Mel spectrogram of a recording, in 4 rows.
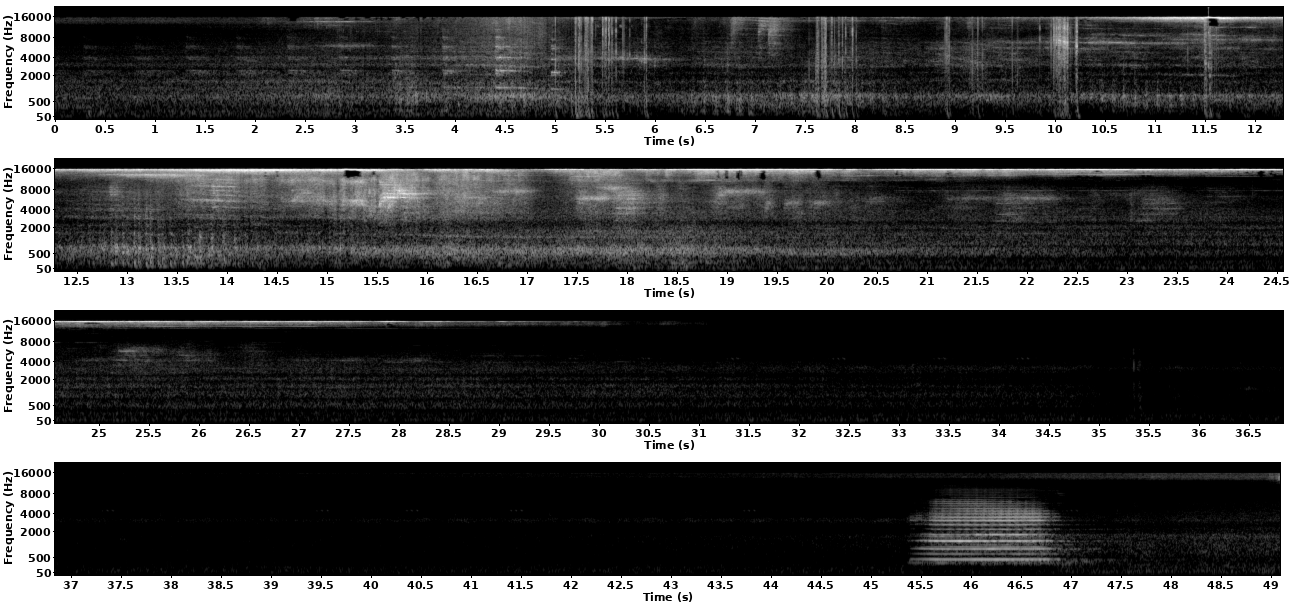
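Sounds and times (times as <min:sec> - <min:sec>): train rumble: 0:00.0 - 0:36.2
train air horn blast: 0:45.4 - 0:47.6.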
